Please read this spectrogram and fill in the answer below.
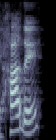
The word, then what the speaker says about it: Jade: I say, Jade. How you spell that? J-A-D-E.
